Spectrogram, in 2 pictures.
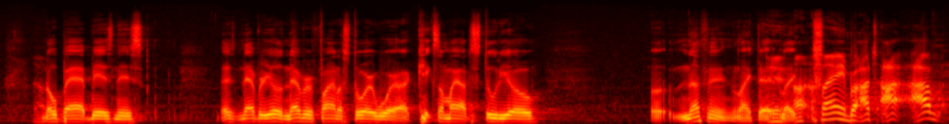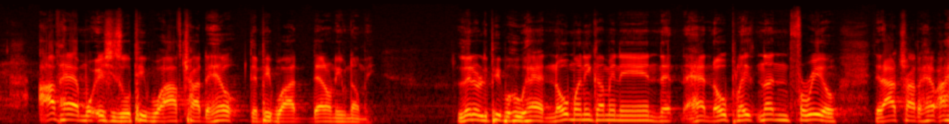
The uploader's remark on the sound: This episode was recorded live in July 2023. Amplifier is filmed and recorded in front of a live audience at the Radio Milwaukee studios in Milwaukee, Wisconsin.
